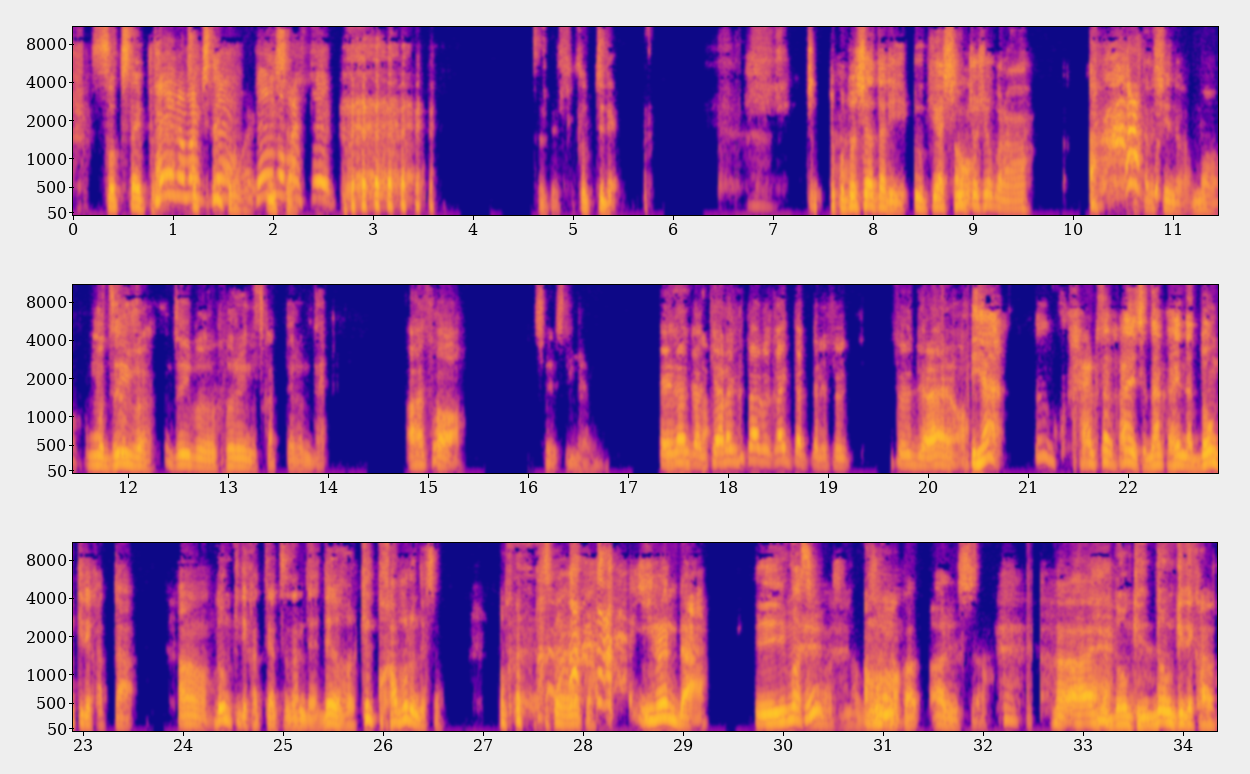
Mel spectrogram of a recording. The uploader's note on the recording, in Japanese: ZOOMで収録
